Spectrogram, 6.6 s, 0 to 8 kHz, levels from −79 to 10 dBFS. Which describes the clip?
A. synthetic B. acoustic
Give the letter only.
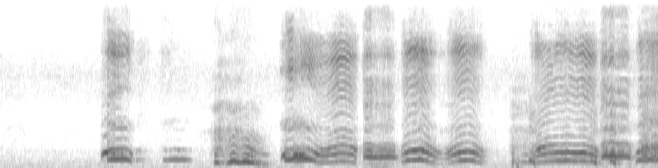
B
